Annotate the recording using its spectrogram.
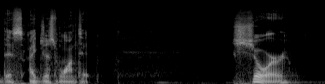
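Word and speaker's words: Shure: Shore, which is spelled S H U R E, which makes great great microphones.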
